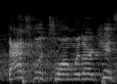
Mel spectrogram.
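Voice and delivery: ordinary talk, nothing marked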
